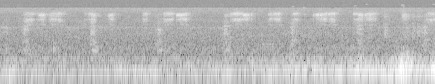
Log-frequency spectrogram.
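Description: Faint, short scratching strokes of a stylus writing numbers on a tablet screen, over a low room hum.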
